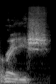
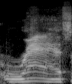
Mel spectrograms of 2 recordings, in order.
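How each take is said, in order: First: The name ends with an sh sound. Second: The name ends with a z sound. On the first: The speaker calls it right. "but it was really Raish" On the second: The speaker calls it wrong. "They pronounced it Raz Al Ghul"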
